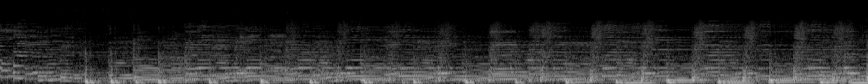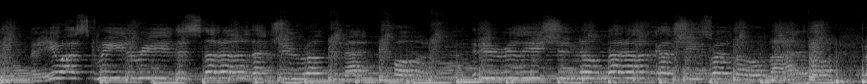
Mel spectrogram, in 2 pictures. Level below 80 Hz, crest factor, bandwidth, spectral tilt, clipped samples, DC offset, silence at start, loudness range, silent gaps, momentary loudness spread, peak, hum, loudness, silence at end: -38 dBFS; 16 dB; 16.5 kHz; -7 dB/octave; under 0.1%; under 0.1%; 0 s; 5 LU; none; 6 LU; -12 dBFS; none; -28 LUFS; 0 s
